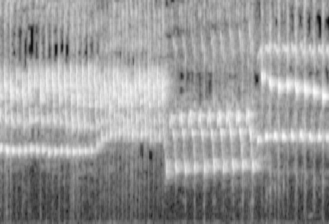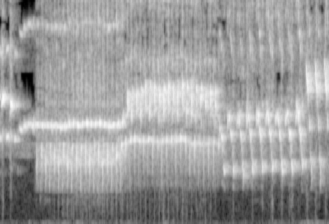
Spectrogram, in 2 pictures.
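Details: Canary in lively, long rolling song, a tutor recording to get other canaries singing: loud continuous trills in blocks of one to two seconds, each at a different pitch, some whistled and clear, others dense and buzzy.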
